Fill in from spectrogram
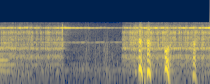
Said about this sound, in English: It's not the door, it's the phone. Oh, the phone. Yes. Who the devil can that be?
